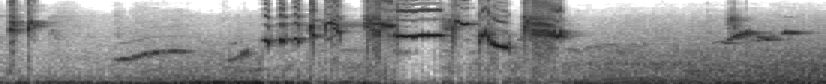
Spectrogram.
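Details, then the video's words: Orange-headed thrush training song for competition birds: soft slurred whistles give way to loud, rich bursts of rapid trills and down-slurred notes, then a faint whistle over low background hum. "Masteran Anis Merah Full Isian untuk Lomba Besar & Latber Elite"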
